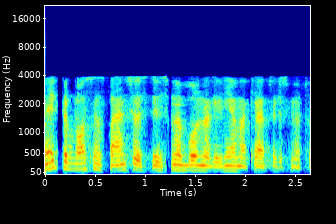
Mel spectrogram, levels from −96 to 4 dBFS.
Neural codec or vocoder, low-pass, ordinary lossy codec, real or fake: codec, 32 kHz, 1.9 kbps, SNAC; 7.2 kHz; AAC, 16 kbps; fake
